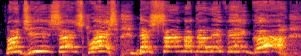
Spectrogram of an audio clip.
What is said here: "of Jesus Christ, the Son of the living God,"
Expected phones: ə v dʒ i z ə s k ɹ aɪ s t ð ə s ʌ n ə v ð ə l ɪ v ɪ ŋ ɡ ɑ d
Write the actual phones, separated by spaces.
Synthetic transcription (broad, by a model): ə dʒ i z ə s k ɹ aɪ s t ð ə s ʌ n ə v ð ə l ɪ v ɪ ŋ ɡ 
